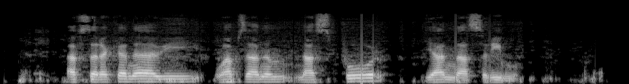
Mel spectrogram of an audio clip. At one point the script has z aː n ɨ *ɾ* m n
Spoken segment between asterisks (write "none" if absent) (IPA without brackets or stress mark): none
